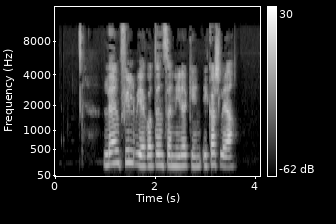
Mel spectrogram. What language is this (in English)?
Basque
